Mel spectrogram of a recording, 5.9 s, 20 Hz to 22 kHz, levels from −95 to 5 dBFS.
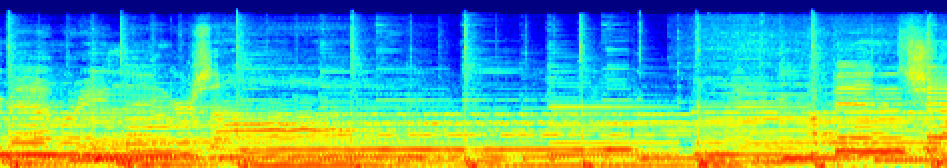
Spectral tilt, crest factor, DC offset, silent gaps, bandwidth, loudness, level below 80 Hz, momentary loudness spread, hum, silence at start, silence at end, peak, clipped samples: -7 dB/octave; 12 dB; under 0.1%; none; 16.5 kHz; -15 LUFS; -22 dBFS; 6 LU; none; 0 s; 0 s; -2 dBFS; under 0.1%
